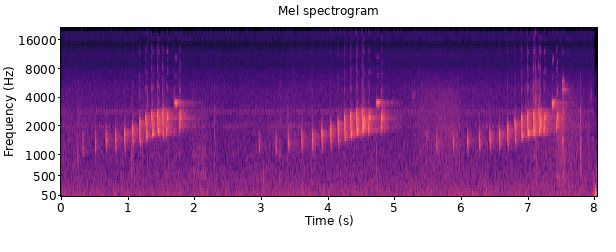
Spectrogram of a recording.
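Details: Buff-collared nightjar calling at night in southeastern Arizona, giving three phrases of clipped notes that speed up and climb in pitch, each ending in a sharp higher flourish.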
